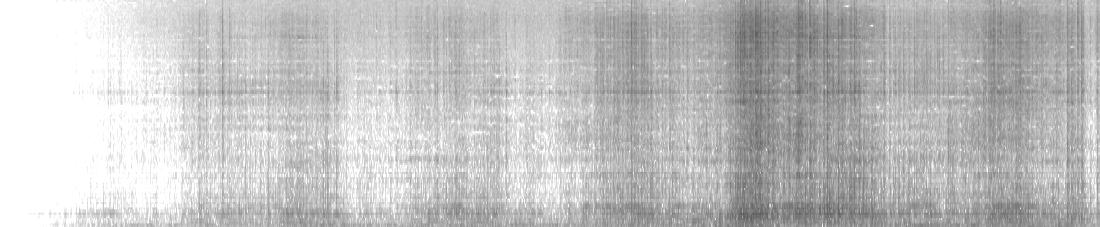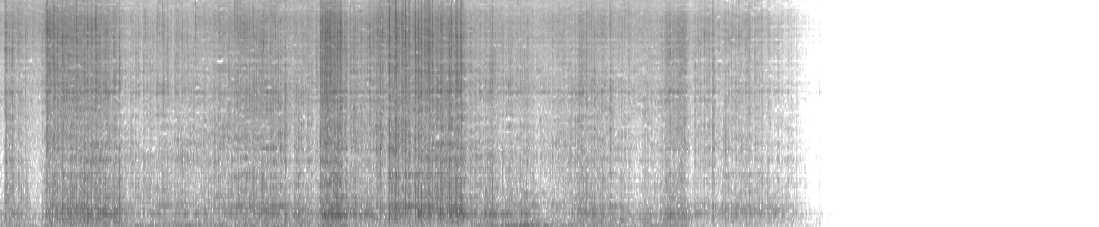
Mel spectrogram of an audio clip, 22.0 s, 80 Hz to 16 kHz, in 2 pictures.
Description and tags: Scratching Window with Nails
Scratching a plexi window with my nails.
Zoom H4N Pro
2018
